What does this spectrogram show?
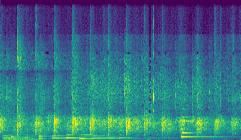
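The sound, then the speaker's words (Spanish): A church audience at a morning service claps steadily and densely for several seconds in applause to the Lord, a thick wash of applause with sustained keyboard chords playing underneath. “Vamos a dar un aplauso al Señor por todo lo que ha hecho en nuestras vidas.”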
